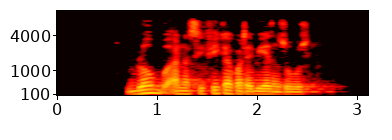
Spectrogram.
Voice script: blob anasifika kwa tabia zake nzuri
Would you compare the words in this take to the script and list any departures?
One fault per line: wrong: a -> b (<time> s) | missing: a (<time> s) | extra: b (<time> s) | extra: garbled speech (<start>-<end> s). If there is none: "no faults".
missing: zake (2.1 s)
